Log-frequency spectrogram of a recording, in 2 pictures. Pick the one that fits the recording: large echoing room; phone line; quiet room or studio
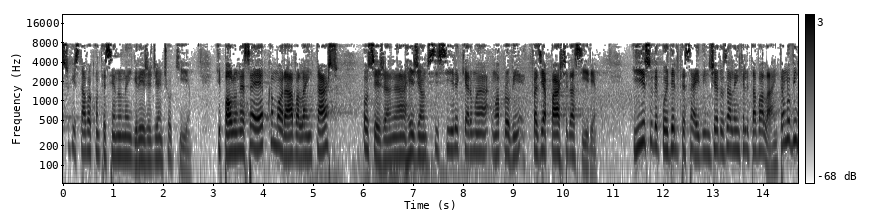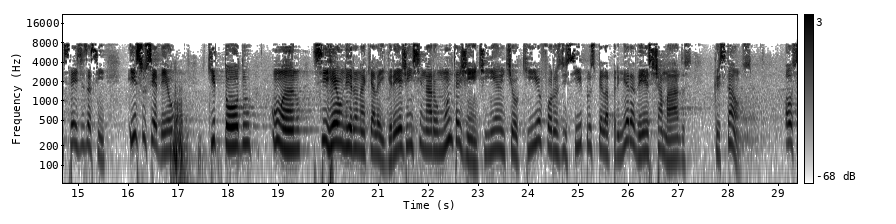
large echoing room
